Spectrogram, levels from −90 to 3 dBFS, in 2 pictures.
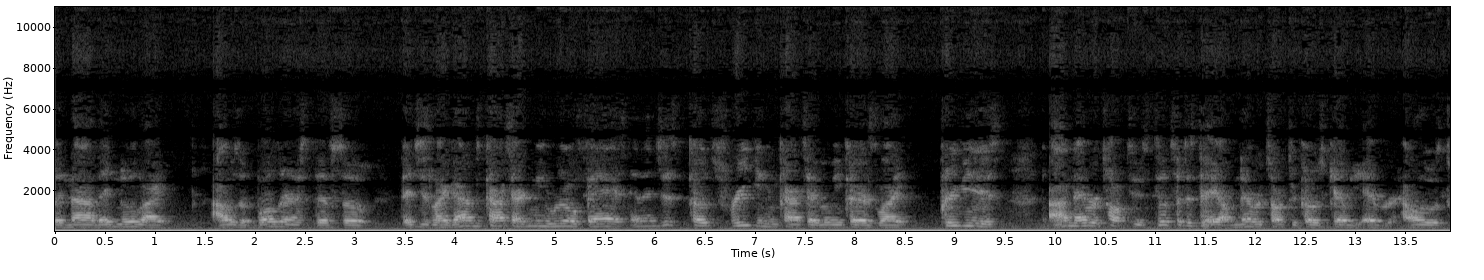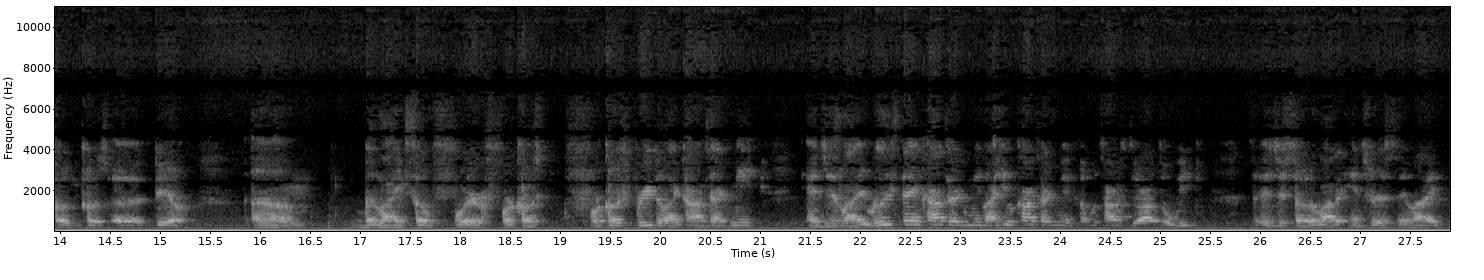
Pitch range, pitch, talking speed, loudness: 105-145 Hz, 120 Hz, 215 wpm, -36 LUFS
